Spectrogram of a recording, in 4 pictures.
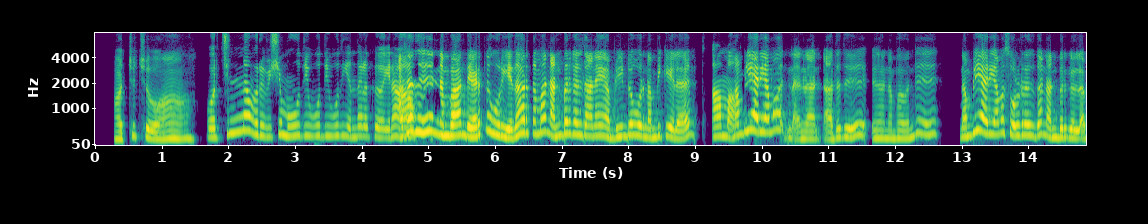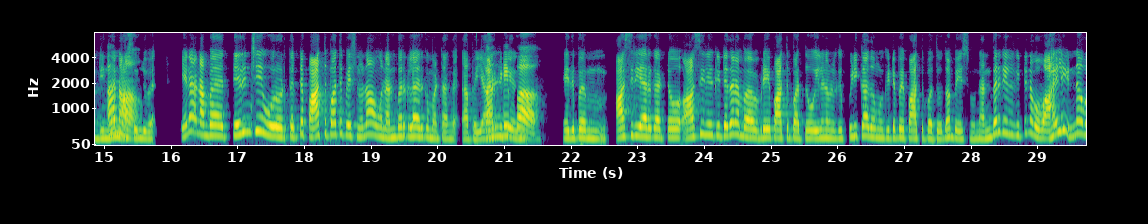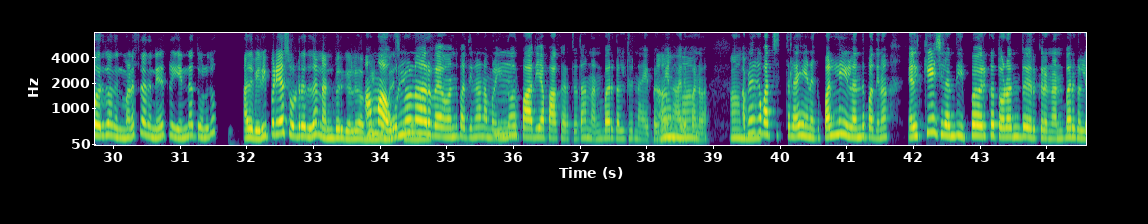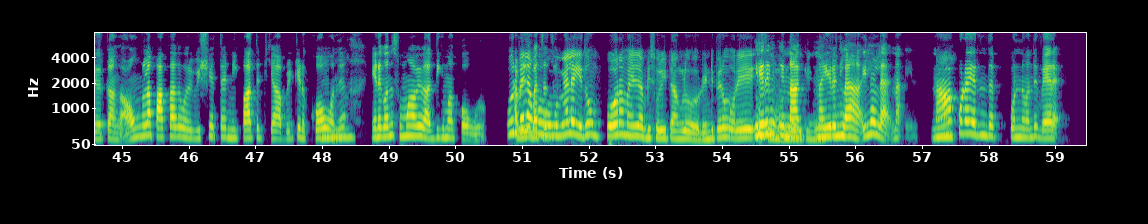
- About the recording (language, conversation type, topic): Tamil, podcast, ஒரு நட்பில் ஏற்பட்ட பிரச்சனையை நீங்கள் எவ்வாறு கையாள்ந்தீர்கள்?
- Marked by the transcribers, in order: other background noise; tsk; other noise; "பொறாமைல" said as "போறாமைல"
